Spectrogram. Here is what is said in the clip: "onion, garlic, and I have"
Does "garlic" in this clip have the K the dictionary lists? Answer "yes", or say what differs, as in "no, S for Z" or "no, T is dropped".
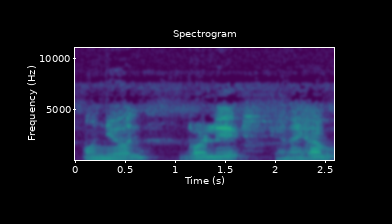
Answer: no, K is dropped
